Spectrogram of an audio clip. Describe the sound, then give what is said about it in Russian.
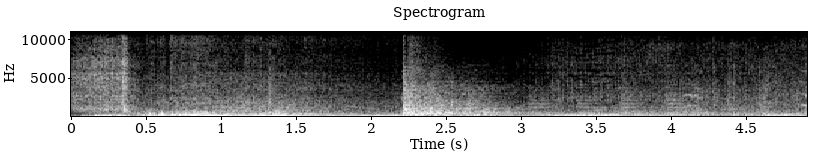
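A car engine rumbles and revs as the car jerks into motion, a steady low drone rising and falling, with a sharp louder burst partway through before the engine settles back into an uneven revving. “Зажигаются фары, и машина рывками трогается с места.”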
